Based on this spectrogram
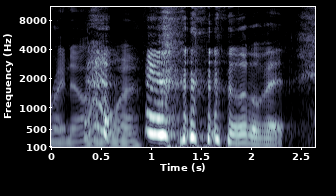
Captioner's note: chuckles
